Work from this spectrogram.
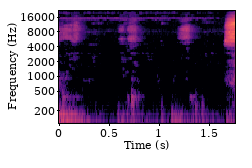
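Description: Chalk or marker taps and scratches in short strokes on a board during a chemistry lesson, quiet and close, in a few separate bursts followed by a louder scrape at the end.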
